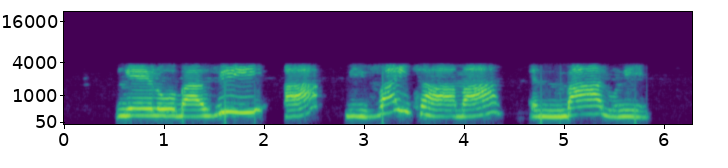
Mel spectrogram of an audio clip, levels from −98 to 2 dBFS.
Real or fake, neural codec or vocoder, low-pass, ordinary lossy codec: fake; vocoder, 44.1 kHz, 128 mel bands every 512 samples, BigVGAN v2; 3.6 kHz; Opus, 24 kbps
